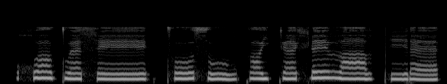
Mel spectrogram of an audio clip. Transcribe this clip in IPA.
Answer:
χʷ ʌː˦ tʷ ɛ˧ s eː˧ | tʰ o˨˦ s uː˨ v k ʌ˦ j k ɛ˦ x ɽ e˦ v aː˧ v pʰ i˦ ɾ ɛ˦

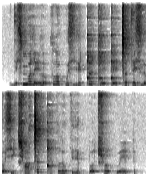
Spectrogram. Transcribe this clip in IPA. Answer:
d̪ ḛ˩ sʲ ŋʷ ɑ˥ l ḛ˧˩˧ l o̰˧˩˧ k l ɔ˥˩ kʷ ɔ˩ sʲ rʲ ə˩ ǃ ə˥˩ ɡ͡ǃ ḛ˧˩˧ ǃ ḛ˩˧ ǀ ə˧˩˧ t̪ e˩ sʲ l o̰˧˥˧ sʲ e˩ t͡ɕʰ ɑ˧˩˧ ǀ ə˥ ɡ ɡ͡ǃ ɑ˩ k l o˧˩˧ k rʲ ə˧˥˧ kʷ p o̰˥ t͡ɕʰ o˩ kʷ ḛ˧˩˧ p

